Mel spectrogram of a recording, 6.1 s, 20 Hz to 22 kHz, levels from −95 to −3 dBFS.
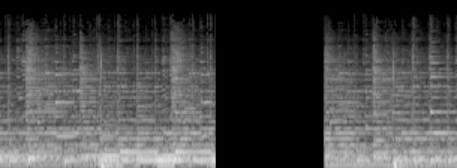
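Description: At 2.88 s the music cuts off abruptly into dead silence, with no room tone, and jumps back in at 4.33 s, so about 1.46 s is missing. This is an audio dropout to silence, likely from the input being lost while silence kept being recorded.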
